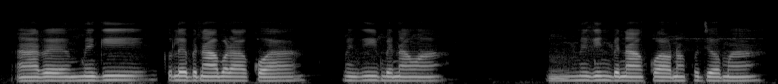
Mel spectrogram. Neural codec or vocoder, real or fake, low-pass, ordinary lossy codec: none; real; none; none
